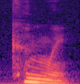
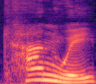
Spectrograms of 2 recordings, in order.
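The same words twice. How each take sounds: First: The words are reduced to weak, linked forms. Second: Both words are said in full, strong forms. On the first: "more like" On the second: "So can we becomes"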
